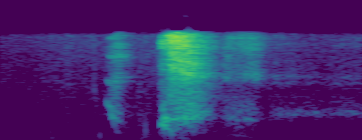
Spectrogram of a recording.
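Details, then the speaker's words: Deliberately induced sneeze: a short catching inhale, then one loud explosive sneeze with a breathy trailing off. "Hello, I'm gonna induce some sneezes."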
